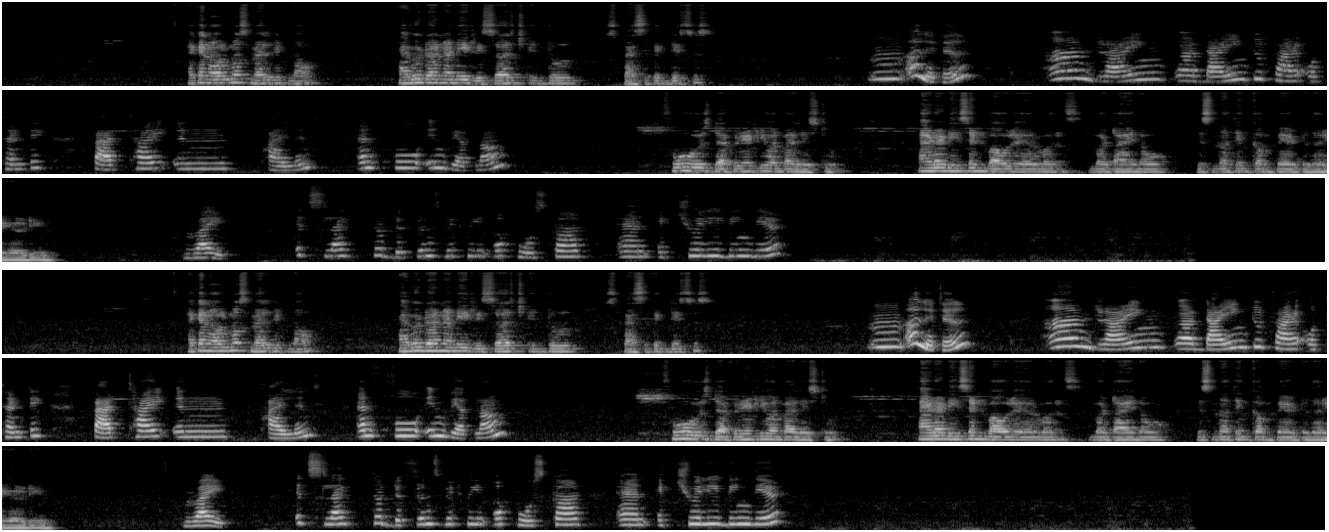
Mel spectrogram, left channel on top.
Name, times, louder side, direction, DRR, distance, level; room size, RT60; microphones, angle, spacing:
voice 1, 1.9-3.2 4.0-5.8 6.2-7.1 19.9-24.9 25.2-27.0, right 2 dB, 15° right, 0.7 m, -27 dB
voice 2, 8.7-9.7 10.4-13.6 14.2-15.5 15.9-16.4 16.8-18.3 19.6-20.0 28.3-28.7 29.4-32.3 32.6-33.0 33.3-34.3, right 7 dB, 80° right, 0.3 m, -24 dB
2.3 x 2.0 x 3.4 m
head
